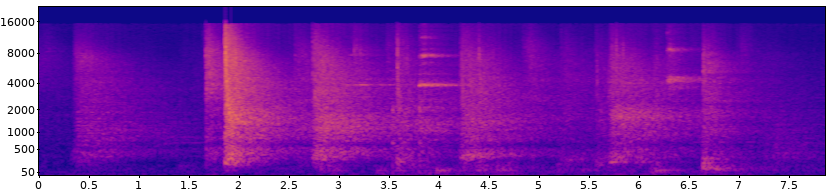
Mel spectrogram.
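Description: Squash ball smacked by rackets and striking the court walls and floor during a rally, about ten sharp hits, each ringing in the enclosed court. The loudest comes about two seconds in, on an overhead serve. A few brief high squeaks, likely shoes on the wooden floor, sound between the hits.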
